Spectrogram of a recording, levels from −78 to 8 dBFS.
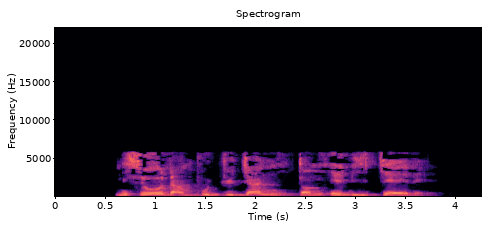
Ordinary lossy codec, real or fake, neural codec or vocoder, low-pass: MP3, 24 kbps; fake; codec, 16 kHz, 6 kbps, DAC; 7.2 kHz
